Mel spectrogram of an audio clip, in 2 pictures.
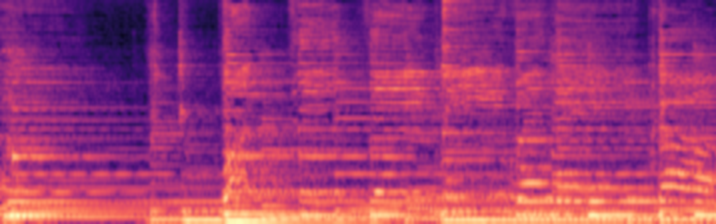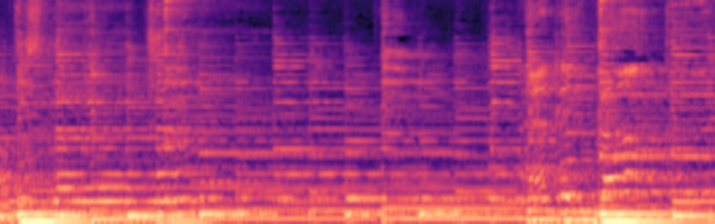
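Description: Song demo: acoustic guitar accompaniment with a voice singing over it.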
